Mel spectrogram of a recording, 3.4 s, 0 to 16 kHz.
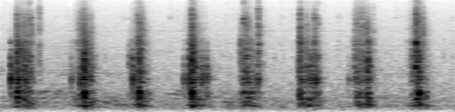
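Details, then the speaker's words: Singer 620 Touch & Sew main drive shaft after gear replacement, turned by hand: light crisp clicks about every half second, no dragging or hesitation; gearing spins freely without binding, mesh set correctly. "And then you can tell if you got it right, if you're able to freely spin it like I am and it doesn't bind up, which it's"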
